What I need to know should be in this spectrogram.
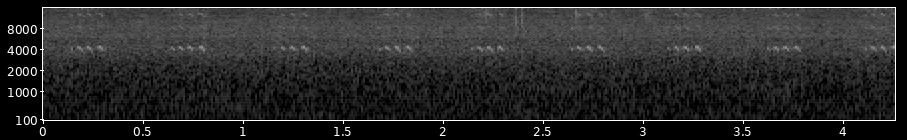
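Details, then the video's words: Crickets in a forest at night give short, high, triple-pulsed chirps about every half second, evenly spaced over a steady soft hiss of background noise. "Sound of Forest at Night, crickets"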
